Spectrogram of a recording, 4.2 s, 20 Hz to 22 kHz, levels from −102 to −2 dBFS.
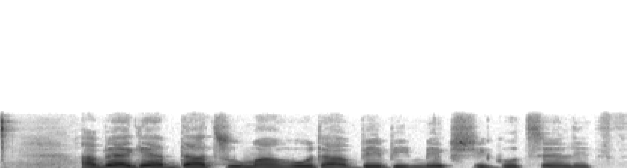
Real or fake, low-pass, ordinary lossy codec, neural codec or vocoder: real; 7.2 kHz; none; none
